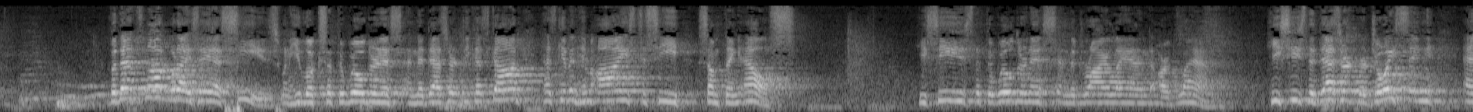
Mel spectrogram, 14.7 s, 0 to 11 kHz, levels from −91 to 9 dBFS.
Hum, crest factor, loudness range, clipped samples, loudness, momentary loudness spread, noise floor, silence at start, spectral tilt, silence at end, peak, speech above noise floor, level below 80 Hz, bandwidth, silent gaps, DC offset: none; 20 dB; 6 LU; under 0.1%; -22 LUFS; 14 LU; -46 dBFS; 0 s; -4.5 dB/octave; 0 s; -4 dBFS; 24 dB; -46 dBFS; 9.6 kHz; none; under 0.1%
